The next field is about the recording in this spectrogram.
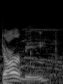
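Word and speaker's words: D'Arby: not pronounced drb it's Darby like there is no apostrophe and the first pitch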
